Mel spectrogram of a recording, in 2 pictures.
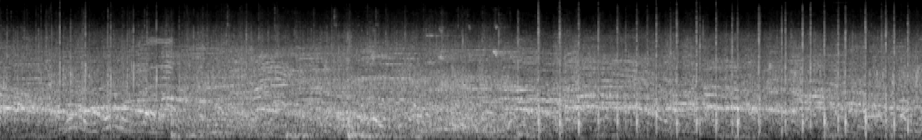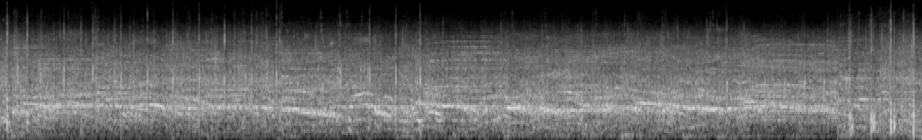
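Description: A crowd of young people chatters and cheers in a large echoing hall.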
